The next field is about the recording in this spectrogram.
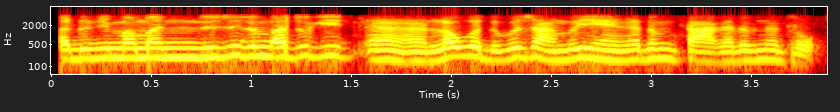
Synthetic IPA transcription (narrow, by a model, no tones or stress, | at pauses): ɐdudimɐmɐnduz̬idumɐduɡilawɡɐdubɐzaŋdojeŋɐɡɐdumtaɡɐdɐbɐnɐtɾo̰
